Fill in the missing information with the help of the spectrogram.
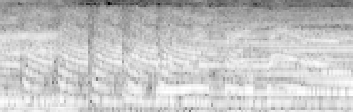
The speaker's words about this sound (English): Oh, God, we've got battling air horns. Got to. I'm just glad the air horn comes after my name.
